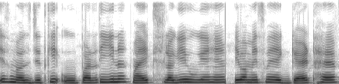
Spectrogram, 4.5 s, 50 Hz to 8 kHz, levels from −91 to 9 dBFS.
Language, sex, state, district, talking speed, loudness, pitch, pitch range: Hindi, female, Maharashtra, Aurangabad, 170 wpm, -16 LUFS, 240 Hz, 225-250 Hz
